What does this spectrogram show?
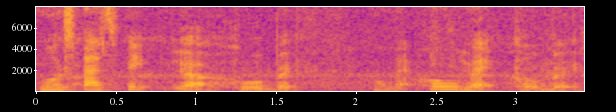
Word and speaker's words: Hebei: Yeah, Hebei. Hubei. Hebei. Yeah, Hebei. How to spell It it? means north of river. North North or of river? river. Yes, Hebei. To spell it? Hebei.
